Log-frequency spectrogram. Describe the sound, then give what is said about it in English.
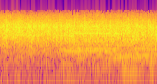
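Sustained applause from a large theater audience at the end of an opening night performance in a little theater off Times Square, as the curtain comes down and the all-star cast acknowledges it; a dense, steady wash of clapping hands that stays loud and even throughout with no voices standing out. “It's part of the Cicely and the all-star cast in front of the footlights acknowledging the applause.”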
